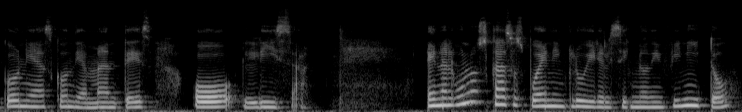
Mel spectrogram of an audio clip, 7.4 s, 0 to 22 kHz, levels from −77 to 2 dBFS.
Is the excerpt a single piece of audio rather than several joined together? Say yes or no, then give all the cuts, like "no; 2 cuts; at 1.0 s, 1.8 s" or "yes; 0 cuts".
yes; 0 cuts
